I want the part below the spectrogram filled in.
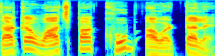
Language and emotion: Goan Konkani, neutral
